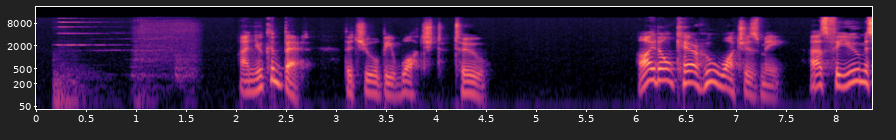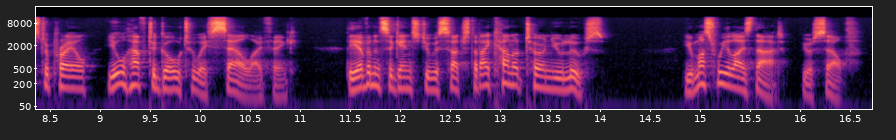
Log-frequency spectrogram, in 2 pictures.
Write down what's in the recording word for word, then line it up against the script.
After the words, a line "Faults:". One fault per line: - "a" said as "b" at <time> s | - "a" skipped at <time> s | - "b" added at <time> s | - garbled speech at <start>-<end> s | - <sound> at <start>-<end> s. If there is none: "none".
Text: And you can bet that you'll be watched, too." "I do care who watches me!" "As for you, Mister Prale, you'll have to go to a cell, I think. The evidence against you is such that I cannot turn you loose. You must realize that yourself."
And you can bet that you'll be watched, too." "I don't care who watches me!" "As for you, Mister Prale, you'll have to go to a cell, I think. The evidence against you is such that I cannot turn you loose. You must realize that yourself."
Faults:
- squeak at 0.2-1.7 s
- "do" said as "don't" at 6.2 s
